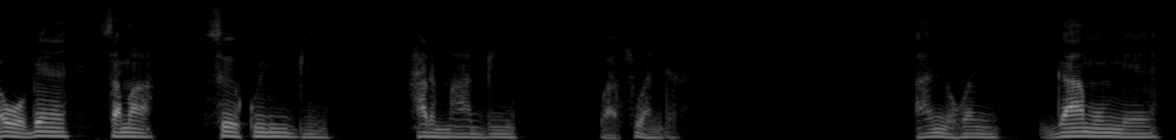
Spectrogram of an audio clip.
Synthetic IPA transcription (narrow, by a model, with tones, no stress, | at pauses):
wo˨be˦ne˦ | sa˦ma˦ | sə˦ku˦li˦bi˨ | ha˦ɾma˨bi˦ | wa̰˨su˦wa̰˨n˨dḛ˨ɾe˨ | a˨nː˦o˨ɡo˦n | ɡa˦mu˦mme˨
